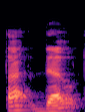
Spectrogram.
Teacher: Tak, dal, to itu satu tempat, yaitu ujung lidah yang ditempelkan tempat tumbuhnya gigi seri atas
